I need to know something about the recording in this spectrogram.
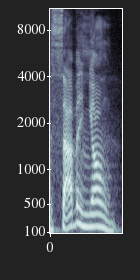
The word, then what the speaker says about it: Sauvignon: another episode of hosts we broke out some Sauvignon is that how I say it right you're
